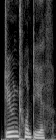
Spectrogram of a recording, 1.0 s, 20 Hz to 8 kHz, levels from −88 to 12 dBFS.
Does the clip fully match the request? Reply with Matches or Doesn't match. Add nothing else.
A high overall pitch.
Matches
